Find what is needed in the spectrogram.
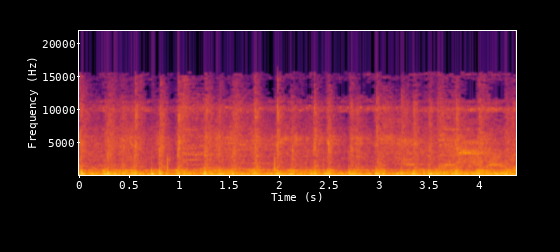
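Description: Marching percussion going past: a quick, irregular run of drum and cymbal hits over a dense din of music.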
